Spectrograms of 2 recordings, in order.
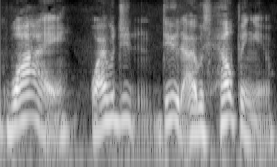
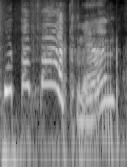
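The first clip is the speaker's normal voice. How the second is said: high squeaked what the fuck, softer; stunned falsetto, almost under the breath; disbelief; 7 dB quieter than usual. Real, not acted. Venting about coworkers ignoring him, squeaky disbelief. Repeats incredulous outburst.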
